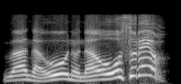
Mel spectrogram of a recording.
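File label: Vox Skill, Japanese; Hilda; kingsraid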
